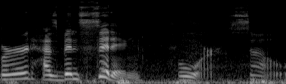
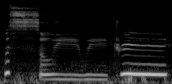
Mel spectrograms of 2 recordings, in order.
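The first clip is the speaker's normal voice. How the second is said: very high, loud whistly call; bright high birdsong voice for children; starling song; 12 semitones higher, 6 dB louder than usual. Acted. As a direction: sing it out like a bird on a pole. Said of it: "The starling sings from a metal pole".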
